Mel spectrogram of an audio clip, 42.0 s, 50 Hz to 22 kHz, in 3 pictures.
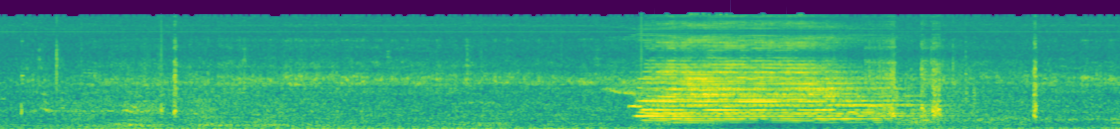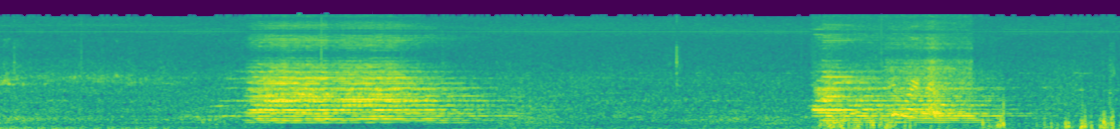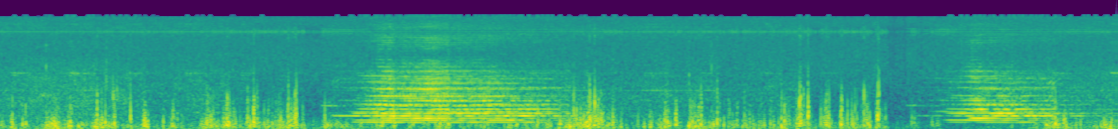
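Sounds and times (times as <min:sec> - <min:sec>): diesel engine rumbling: 0:00.0 - 0:40.1
locomotive air horn blasts: 0:07.9 - 0:11.9, 0:16.7 - 0:20.6, 0:24.2 - 0:26.7, 0:32.2 - 0:35.2, 0:39.6 - 0:41.6.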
